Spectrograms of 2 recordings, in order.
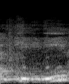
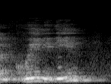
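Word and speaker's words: quinidine: عندنا دوايين مشهورين جدا، دواء اسمه الديجوكسين، ودواء تاني اسمه الكينيدين، او في ناس بتنطقه الكوينيدين، اعتقد يعني النطق بتاع الاثنين صح.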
